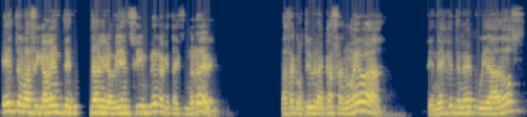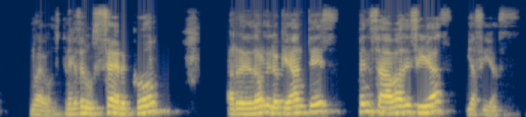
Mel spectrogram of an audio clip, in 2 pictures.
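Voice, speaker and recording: Argentine man, rabbi giving a casual Torah lesson; slightly high voice, chatty and wry, recorded a bit off-mic. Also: normal speed, a little mellow, distant mic. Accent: Argentine Spanish. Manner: chatty and joking, with wry asides. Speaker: rabbi teaching a Torah class.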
